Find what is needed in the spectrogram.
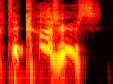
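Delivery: high, tearful cry; sobbing. A narrator's reading. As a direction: sob out the words. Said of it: "she sobbed".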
